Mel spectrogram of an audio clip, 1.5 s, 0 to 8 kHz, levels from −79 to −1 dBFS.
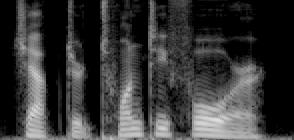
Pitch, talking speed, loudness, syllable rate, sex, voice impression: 100 Hz, 120 wpm, -20 LUFS, 4.1 syllables/s, male, very masculine, old, very thick, slightly tensed, slightly weak, bright, slightly dark, hard, very clear, very fluent, cool, slightly intellectual, refreshing, slightly sincere, calm, very mature, slightly friendly, slightly reassuring, unique, slightly elegant, wild, slightly sweet, lively, kind, slightly intense, slightly sharp, slightly light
